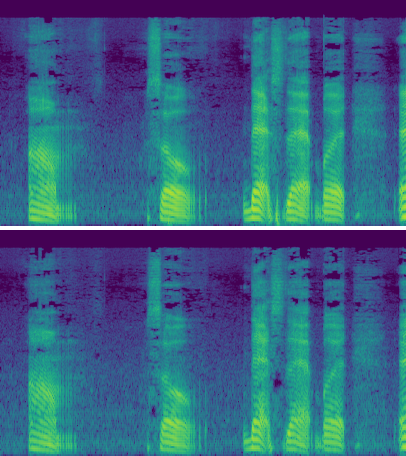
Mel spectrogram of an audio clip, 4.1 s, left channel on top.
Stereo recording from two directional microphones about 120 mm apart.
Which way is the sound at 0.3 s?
40° left (ahead or behind).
